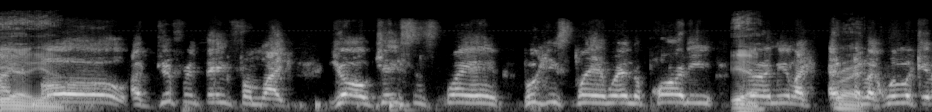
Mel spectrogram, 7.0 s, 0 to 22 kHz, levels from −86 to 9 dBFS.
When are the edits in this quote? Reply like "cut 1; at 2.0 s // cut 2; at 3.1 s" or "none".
cut 1; at 0.9 s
